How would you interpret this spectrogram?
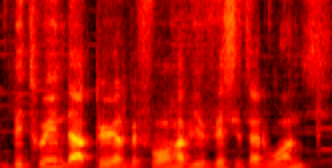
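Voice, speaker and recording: A man's voice: mid-range voice, steady tone, brisk, a bit bright, breathy edge, soft background music. A man hosting a podcast interview, chiming in with brief affirming interjections. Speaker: podcast host.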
